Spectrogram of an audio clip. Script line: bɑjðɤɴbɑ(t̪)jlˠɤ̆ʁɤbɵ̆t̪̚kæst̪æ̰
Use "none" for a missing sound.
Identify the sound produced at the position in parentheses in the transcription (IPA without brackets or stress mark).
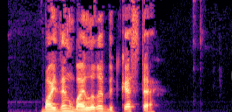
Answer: none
